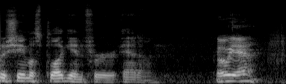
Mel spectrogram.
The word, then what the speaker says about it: ADON: ADON add-on. It's like add-on services.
